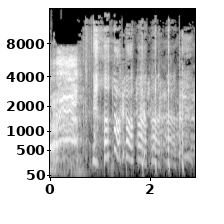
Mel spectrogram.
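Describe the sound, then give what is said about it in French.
A pig squeals loudly for a moment, then lets out a quick series of choppy grunts and snorts in an uneven rhythm. “C'est sûr que ce cochon apprécie pas tant.”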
